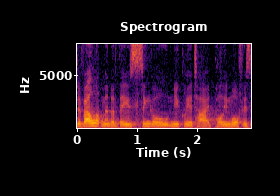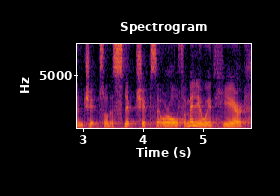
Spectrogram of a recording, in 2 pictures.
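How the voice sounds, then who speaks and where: A woman with an Australian accent. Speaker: genetics professor and extension lead. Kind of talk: conference talk.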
